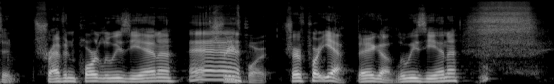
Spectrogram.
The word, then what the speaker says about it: Shreveport: She's training in I'm going to mispronounce it. Shreveport, Louisiana. Shreveport.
